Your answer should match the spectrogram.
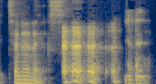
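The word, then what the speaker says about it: Teaninich: Teninix.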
